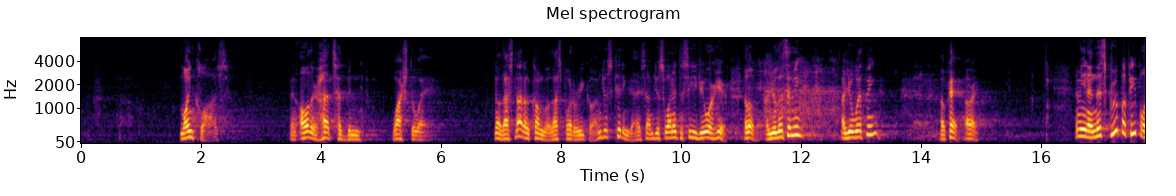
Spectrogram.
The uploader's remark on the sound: Speaking at South Sub Christian Church Littleton CO.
